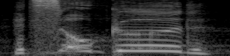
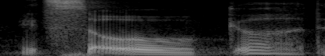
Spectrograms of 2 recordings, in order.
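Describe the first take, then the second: First: Much higher, delighted praise on good; high bright praise to a daughter; encouraging praise. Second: Slow, soft, lingering on so; quiet, drawn-out reassurance; slow soft affirmation. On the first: Retold or imitated. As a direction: beam it at a child. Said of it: "tell her". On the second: Shown as a demonstration. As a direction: let it settle slowly.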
